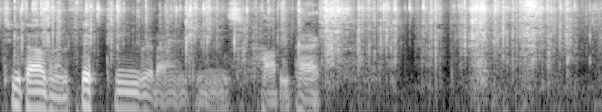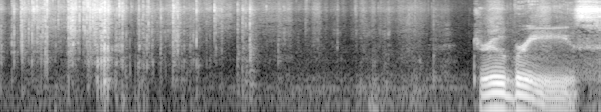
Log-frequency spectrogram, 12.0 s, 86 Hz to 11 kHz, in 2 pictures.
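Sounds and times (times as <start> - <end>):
foil wrapper tearing and crinkling: 0.0 - 8.8.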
